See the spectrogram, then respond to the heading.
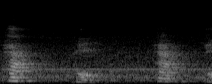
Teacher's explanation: You can see my lips coming together, staying together, separating. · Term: release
